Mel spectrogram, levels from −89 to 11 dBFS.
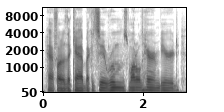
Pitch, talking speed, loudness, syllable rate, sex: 95 Hz, 270 wpm, -17 LUFS, 5.5 syllables/s, male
